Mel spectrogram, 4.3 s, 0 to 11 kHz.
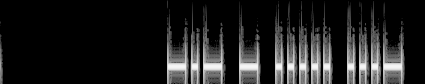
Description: Morse code, heard as a keyed tone, about 20 wpm, 700 Hz. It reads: KT5V
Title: Call Signs Repeated 2x - 20wpm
